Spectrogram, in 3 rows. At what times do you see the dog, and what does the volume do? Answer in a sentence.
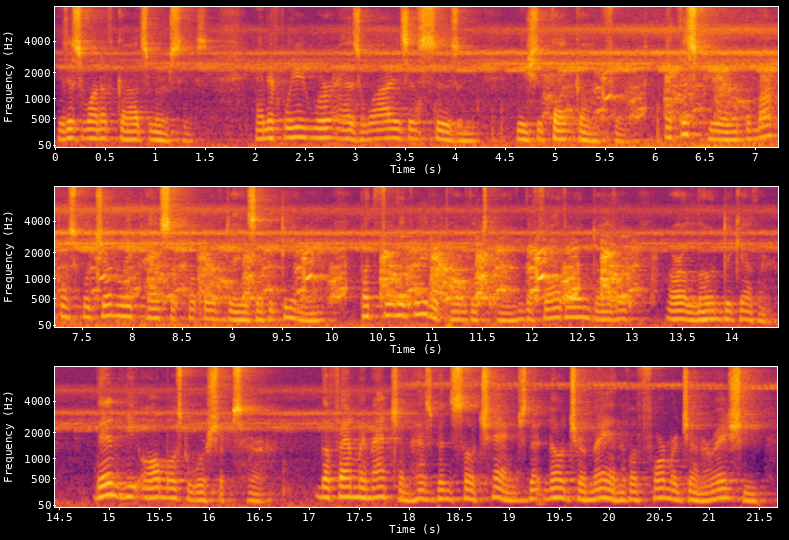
You can hear the dog from 4.8 to 13.2 s, getting louder.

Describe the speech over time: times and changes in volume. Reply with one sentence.
The talking can be heard from 0.0 to 21.5 s, at a steady volume.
